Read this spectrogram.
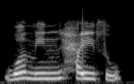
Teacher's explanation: نون ساکن کے بعد کو ہم یہاں پہ ظاہر کریں گے، یہاں پہ اظہار ہو رہا ہے، اظہار حقیقی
